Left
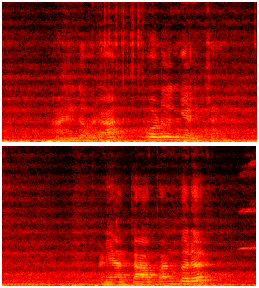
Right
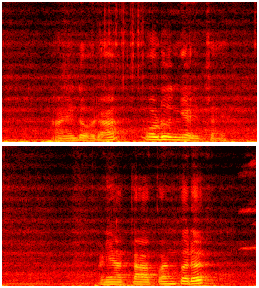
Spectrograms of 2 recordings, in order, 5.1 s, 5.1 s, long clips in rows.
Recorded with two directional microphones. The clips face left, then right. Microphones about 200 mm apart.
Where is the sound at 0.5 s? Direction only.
55° right (ahead or behind).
